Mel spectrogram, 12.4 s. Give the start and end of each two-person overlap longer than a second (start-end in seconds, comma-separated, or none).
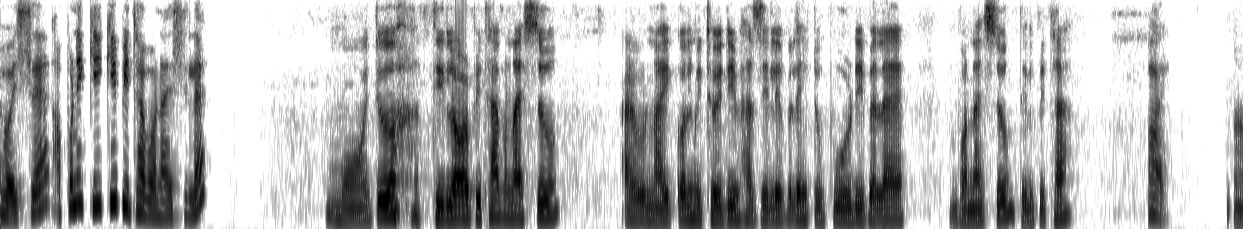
none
